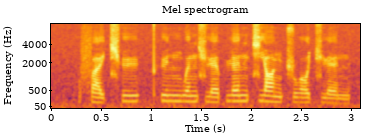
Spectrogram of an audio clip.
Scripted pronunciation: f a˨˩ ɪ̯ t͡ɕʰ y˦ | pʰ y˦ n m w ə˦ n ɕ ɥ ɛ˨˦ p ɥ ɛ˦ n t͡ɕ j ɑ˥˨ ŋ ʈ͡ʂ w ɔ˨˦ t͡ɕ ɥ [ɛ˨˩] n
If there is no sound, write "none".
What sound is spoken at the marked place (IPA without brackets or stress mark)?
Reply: ɛ˨˩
